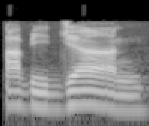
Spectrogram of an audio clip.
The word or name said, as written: Abidjan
